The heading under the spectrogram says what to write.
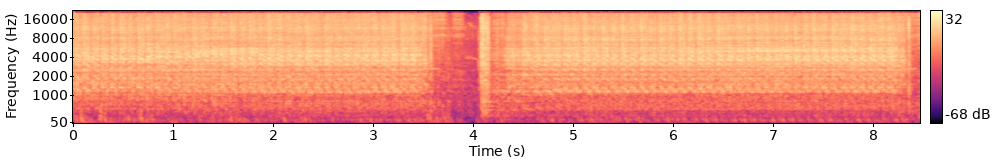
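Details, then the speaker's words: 1978 Datsun 1500 Ute GN620, first start after 20 years parked, mechanical fuel pump possibly not drawing from the rear tank: cranks and fires, runs unevenly a few seconds, dies, catches again and sputters, acting fuel-starved. "Foot flat. Go again. wants to run."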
